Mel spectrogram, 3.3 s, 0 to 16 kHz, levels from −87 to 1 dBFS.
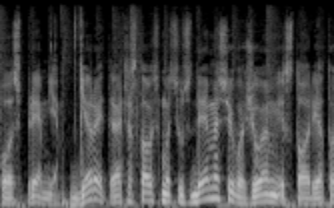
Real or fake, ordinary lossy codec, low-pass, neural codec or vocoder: real; AAC, 96 kbps; 14.4 kHz; none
